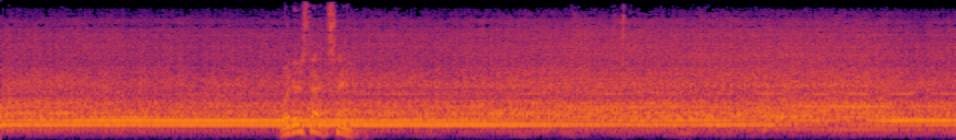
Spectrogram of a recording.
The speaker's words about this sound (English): Americans have never heard this sound before, because this is the sound of subway bomb shelter doors closing. Yesterday, both Ukraine and Russia has tested their subway blast doors and civil preparations for nuclear war all over their nation.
